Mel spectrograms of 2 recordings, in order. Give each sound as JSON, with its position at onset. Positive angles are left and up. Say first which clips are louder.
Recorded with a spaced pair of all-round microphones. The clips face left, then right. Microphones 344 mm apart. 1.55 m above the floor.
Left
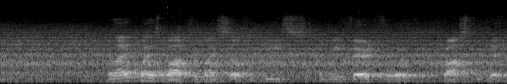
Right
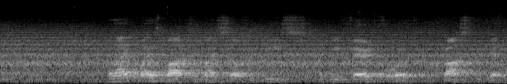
{"t": 1.1, "sound": "a man speaking", "louder": "even", "side_deg": 10, "distance_m": 0.5}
